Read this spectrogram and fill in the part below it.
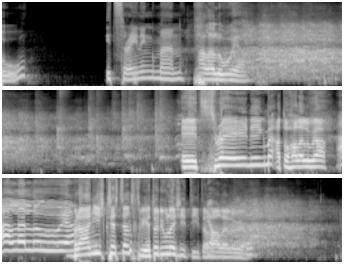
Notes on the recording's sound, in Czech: Hodina dějepichu LIVE. Tentokrát vám přinášíme záznam z live vystoupení Hodiny dějepichu v pražském Rock Café o dobývání Vídně.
